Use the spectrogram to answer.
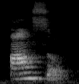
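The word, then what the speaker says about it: answer: सो देखिए, ब्रिटिशर्स इसको कहते हैं आंसर, स बोल के छोड़ देते हैं, लास्ट का र स्किप करते हैं, आंसर, आंसर, ठीक है।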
